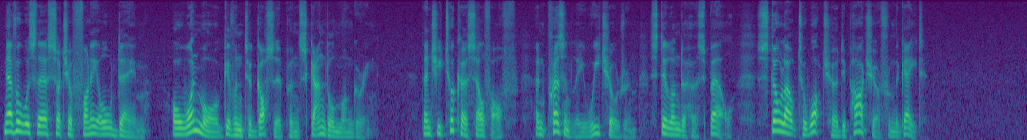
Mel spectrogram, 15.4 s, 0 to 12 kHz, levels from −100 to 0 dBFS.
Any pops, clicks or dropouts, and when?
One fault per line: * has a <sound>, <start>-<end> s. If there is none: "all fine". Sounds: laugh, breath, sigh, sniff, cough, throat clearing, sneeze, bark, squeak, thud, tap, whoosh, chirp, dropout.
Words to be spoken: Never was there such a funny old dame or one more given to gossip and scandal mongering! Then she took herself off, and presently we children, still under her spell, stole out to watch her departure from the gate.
all fine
